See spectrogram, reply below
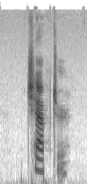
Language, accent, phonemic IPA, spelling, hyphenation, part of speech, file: English, US, /ˈt͡ʃæptɚ/, chapter, chap‧ter, noun / verb, En-us-chapter.ogg
- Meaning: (noun) One of the main sections into which a published work is divided, especially a book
